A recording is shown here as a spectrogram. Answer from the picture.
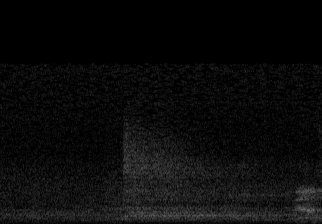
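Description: A soft breath, faint and hissy, starting about a second in and lasting about a second.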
